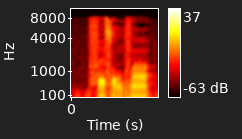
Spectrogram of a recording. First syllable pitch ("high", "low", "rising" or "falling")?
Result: low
